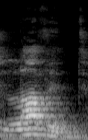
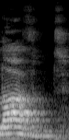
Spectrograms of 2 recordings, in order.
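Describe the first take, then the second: First: The ending has a vowel before the d. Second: The ending is a plain d with no vowel. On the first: The speaker calls it wrong. "ما بقولش loved" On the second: The speaker calls it right. "بقول loved"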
